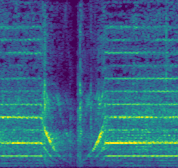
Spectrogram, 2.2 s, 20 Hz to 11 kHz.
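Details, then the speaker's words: CNC plasma table after bed extension to 2.6 m by 1.3 m: steady stepper whine as the gantry runs at slow speed over the lapped joint, no knock or chunkiness; the knocking heard is the follower. "Um, and it's going over the joint now. You can't even tell it's gone over the joint. So, that's working fine."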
